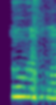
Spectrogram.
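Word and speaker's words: tombstone: इसको ट स्टन भी बोलते हैं और टूम स्टोन भी बोलते हैं दोनों ही अपनी जगह सही है ठीक है टूम स्टोन या टोम स्टोन कभी ये वर्ड सुनो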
